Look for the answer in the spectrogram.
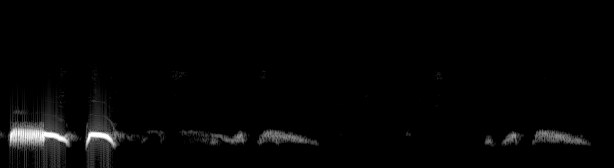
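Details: Spotted dove lure call used to attract wild birds for trapping: two loud mellow coos, the first long and the second short and falling, followed by fainter, softer trailing coos.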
